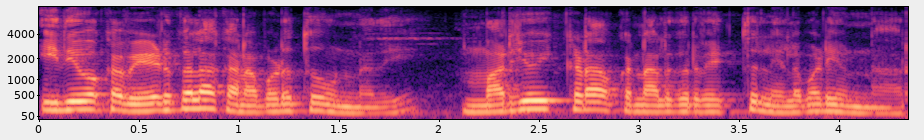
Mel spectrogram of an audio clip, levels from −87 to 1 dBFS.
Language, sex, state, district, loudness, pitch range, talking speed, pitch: Telugu, male, Telangana, Hyderabad, -14 LUFS, 130-170 Hz, 165 wpm, 145 Hz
